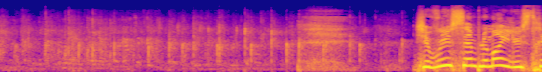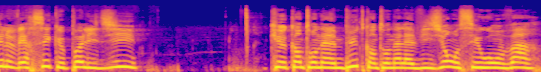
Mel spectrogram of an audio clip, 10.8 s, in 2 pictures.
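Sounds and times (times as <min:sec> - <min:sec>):
audience applause: 0:00.0 - 0:04.5
speech: 0:04.2 - 0:06.9, 0:08.2 - 0:10.8.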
